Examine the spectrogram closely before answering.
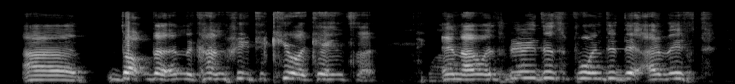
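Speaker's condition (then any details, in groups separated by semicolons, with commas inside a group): Cerebral palsy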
